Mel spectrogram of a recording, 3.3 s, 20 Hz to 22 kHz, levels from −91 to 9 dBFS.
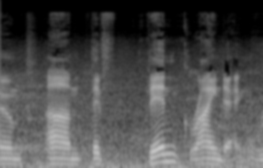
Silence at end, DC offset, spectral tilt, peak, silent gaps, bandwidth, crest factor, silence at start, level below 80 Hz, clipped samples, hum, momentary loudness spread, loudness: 0 s; under 0.1%; -6 dB/octave; -4 dBFS; none; 16.5 kHz; 16 dB; 0 s; -34 dBFS; under 0.1%; none; 10 LU; -19 LUFS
